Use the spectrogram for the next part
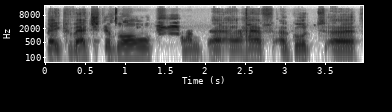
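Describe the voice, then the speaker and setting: Halting man. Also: medium pitch, a little hiss or hum. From Switzerland. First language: German. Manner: halting, simple English. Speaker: filmmaker. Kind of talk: panel Q&A answer.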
